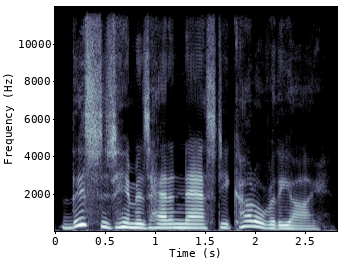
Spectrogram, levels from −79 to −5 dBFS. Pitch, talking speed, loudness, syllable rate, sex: 205 Hz, 235 wpm, -16 LUFS, 4.8 syllables/s, female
